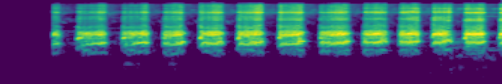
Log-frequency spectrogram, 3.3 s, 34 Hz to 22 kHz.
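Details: Red junglefowl hen used as a decoy, recorded 26 March 2020, calling to lure wild males. After a brief silence she gives about eleven harsh, even clucks, roughly four each second.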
